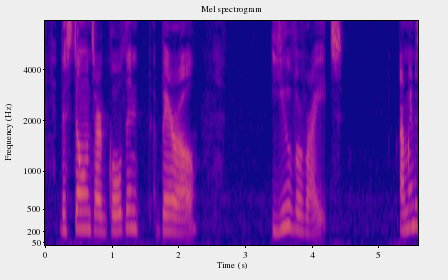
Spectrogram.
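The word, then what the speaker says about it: uvarovite: you often right the stones are Golden Barrel uite I'm going to spell that it's u v a r o v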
